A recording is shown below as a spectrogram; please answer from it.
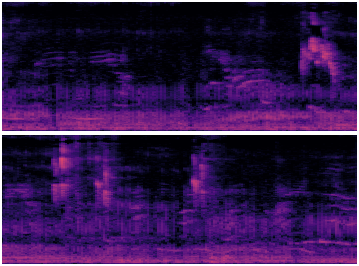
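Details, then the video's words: Domestic cat purring close up: a low, steady, rumbling buzz runs throughout, with brief higher rustles and faint voice-like sounds around the middle. "cat purring"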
